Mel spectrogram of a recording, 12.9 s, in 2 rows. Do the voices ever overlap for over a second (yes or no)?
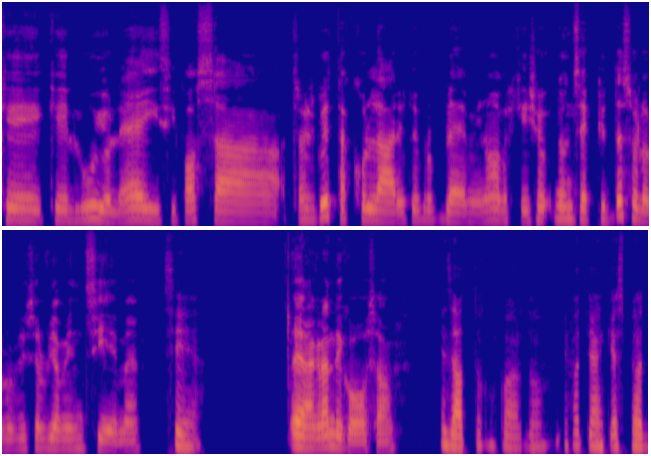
no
